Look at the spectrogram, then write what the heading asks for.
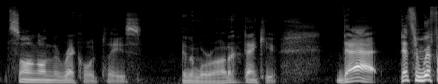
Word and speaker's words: Inamorata: There's can someone please pronounce the last song on the record, please? Inamorata.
